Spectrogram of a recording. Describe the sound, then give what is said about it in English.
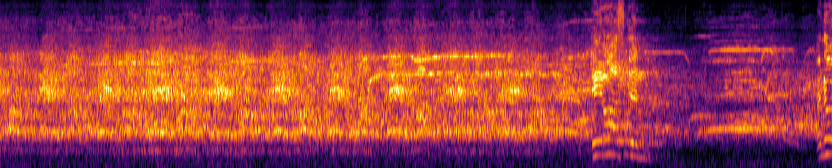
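A large SmackDown wrestling crowd chants for hometown wrestler Chris Benoit, roaring loudly and steadily in a dense wall of voices, with a sharp burst of whoops near the end before the noise eases slightly. “This crowd chanting for hometown boy Chris Benoit.”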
